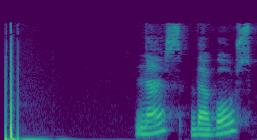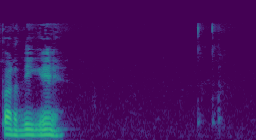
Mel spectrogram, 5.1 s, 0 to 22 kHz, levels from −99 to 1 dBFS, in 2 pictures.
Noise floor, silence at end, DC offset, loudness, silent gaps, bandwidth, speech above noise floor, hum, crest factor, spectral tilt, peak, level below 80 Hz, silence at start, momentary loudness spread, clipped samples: -84 dBFS; 1.95 s; under 0.1%; -32 LUFS; none; 11.5 kHz; 52 dB; none; 32 dB; -5 dB/octave; -2 dBFS; -44 dBFS; 0.05 s; 8 LU; under 0.1%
